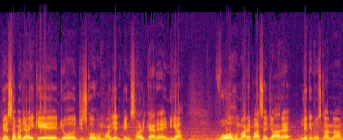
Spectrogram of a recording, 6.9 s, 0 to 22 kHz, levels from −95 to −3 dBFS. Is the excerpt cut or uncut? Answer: uncut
